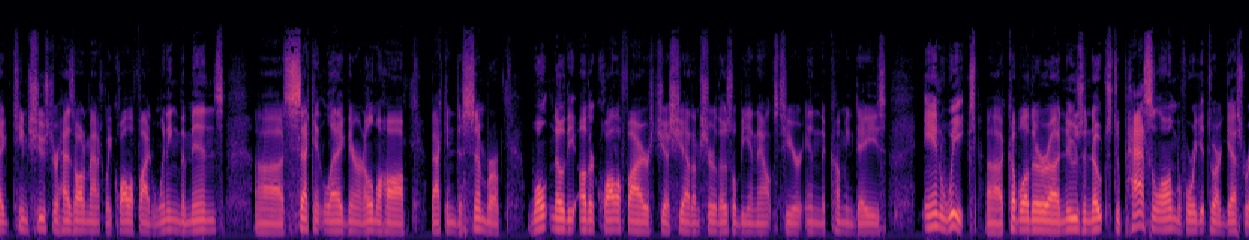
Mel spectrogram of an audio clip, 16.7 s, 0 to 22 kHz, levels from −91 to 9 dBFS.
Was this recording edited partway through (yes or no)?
yes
